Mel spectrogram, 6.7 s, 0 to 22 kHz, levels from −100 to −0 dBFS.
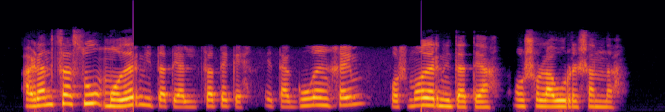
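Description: At 1.33 s the sound abruptly turns dull and boxy, with no gap at the change. Nothing above 3.9 kHz comes through. The level drops by about 5 dB. A new noise floor appears, roughly 45 dB below the speech. At 4.21 s the full, brighter sound returns just as suddenly. This is likely an input switched to a poorer device mid-recording. A narrower-band microphone or headset call profile would give exactly this muffled, quieter stretch.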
